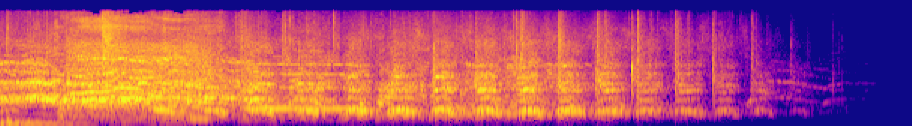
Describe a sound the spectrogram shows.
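A crowd of young men cheers and chants loudly together.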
